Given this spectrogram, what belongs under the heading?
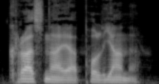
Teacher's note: the stress in the first word is actually on the first syllable, but people often see Russian words that end with A-Y-A and assume that the stress is on the penultimate syllable, but it's not always the case.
